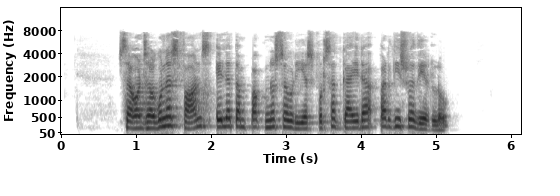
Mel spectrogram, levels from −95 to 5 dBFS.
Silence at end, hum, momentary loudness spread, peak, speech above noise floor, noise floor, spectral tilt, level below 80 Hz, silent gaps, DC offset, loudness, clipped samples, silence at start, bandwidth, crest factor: 1 s; none; 7 LU; -2 dBFS; 53 dB; -68 dBFS; -5.5 dB/octave; -62 dBFS; none; under 0.1%; -16 LUFS; under 0.1%; 0.8 s; 8 kHz; 14 dB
